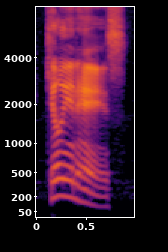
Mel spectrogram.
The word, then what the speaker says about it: Killian Hayes: knicks took kobe topping it's like the beer killians oh killian's haze killian hayes see and then relate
